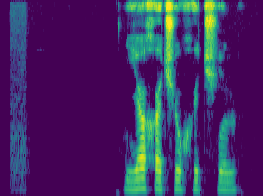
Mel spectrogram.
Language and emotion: Russian, neutral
